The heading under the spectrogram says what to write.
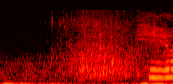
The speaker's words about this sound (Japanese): ねえ、この波の音癒されるね。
